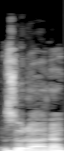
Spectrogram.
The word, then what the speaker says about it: زرارہ: باقر علیہ السلام نے زرارہ رضی اللہ سے بیان کیا، زرارہ کی ہجے ہے زے پہ پیش ہے پھر رے زے رے الف رے ہے۔ زرارہ رضی اللہ سے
